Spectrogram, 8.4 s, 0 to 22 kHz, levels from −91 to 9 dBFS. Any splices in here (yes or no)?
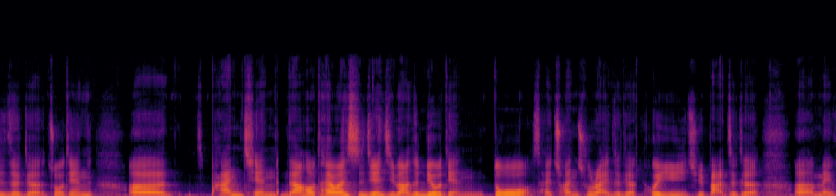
yes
